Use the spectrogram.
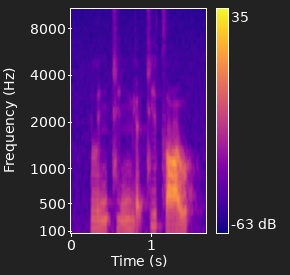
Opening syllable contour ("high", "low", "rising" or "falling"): rising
